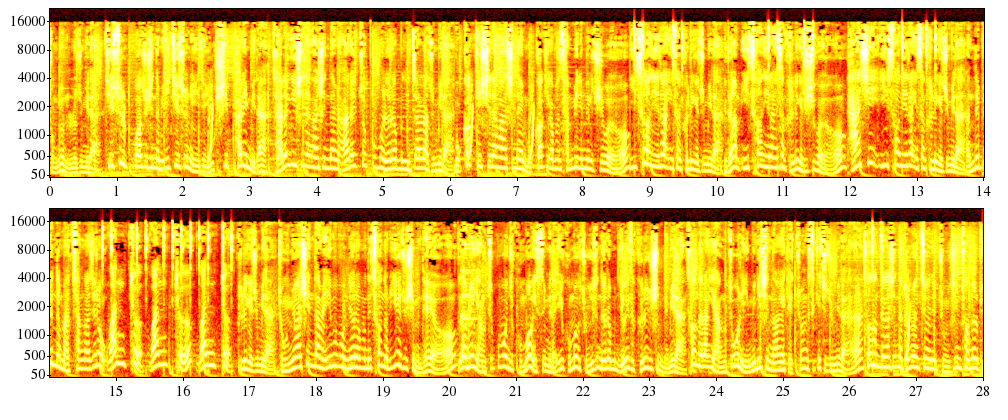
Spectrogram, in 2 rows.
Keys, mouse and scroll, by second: 0.2 click, 0.7 click, 0.9 click, 1.7 click, 2.4 click, 4.1 click, 4.6 scroll down 1, 4.9-5.4 scroll up 1, 6.1 click, 6.3 right click, 7.0 click, 9.1 click, 9.9 click, 11.1 click, 11.8 click, 13.0 click, 13.7 click, 15.1 click, 15.5 click, 15.7 click, 16.2 click, 16.5 click, 16.9 click, 17.6 click, 18.6 click, 19.0 click, 19.8 click, 24.3 1, 25.0 click, 26.3 click, 27.0 click, 27.6 scroll down 2.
